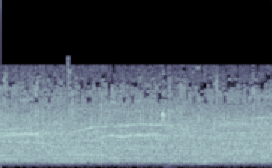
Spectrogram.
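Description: Basketball crowd at an NCAA Tournament game between Indiana and Miami roars on its feet, a loud, dense, sustained wall of cheering and applause that fills the whole stretch without a break.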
